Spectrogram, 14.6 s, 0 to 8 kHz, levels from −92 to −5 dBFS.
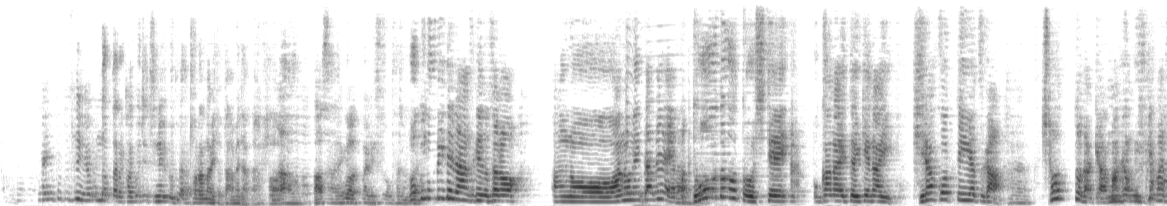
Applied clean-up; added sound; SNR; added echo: neural mask model DeepFilterNet 3.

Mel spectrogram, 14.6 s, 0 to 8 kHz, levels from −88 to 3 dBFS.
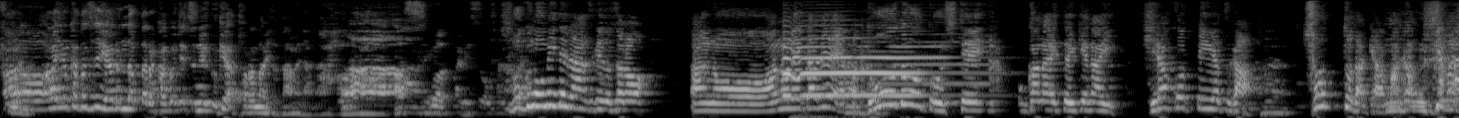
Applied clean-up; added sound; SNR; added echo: classical method WPE with log-MMSE.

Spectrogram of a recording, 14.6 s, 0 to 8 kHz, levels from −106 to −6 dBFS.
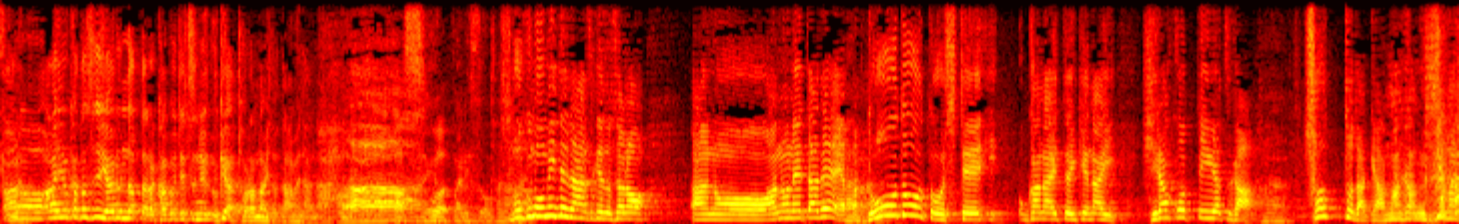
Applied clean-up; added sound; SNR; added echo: none; none; none; none.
